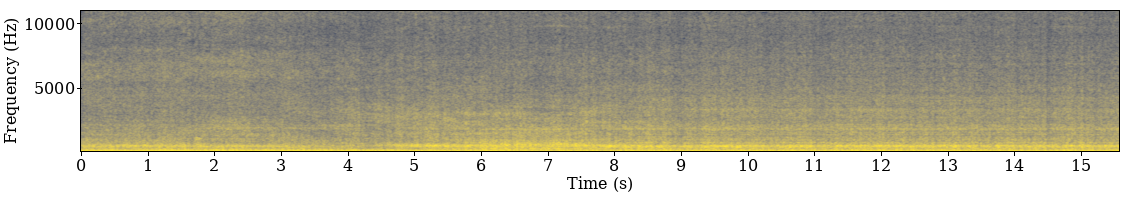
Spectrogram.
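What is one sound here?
Wind rushes past the plane's cabin.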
